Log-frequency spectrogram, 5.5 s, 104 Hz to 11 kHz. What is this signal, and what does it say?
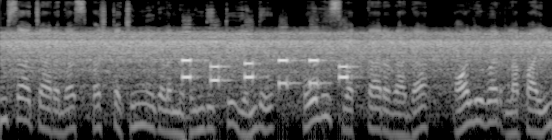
DTMF, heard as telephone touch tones, dialled by hand, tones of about 80 ms, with phone line noise, room echo and speech in Kannada. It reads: 948337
